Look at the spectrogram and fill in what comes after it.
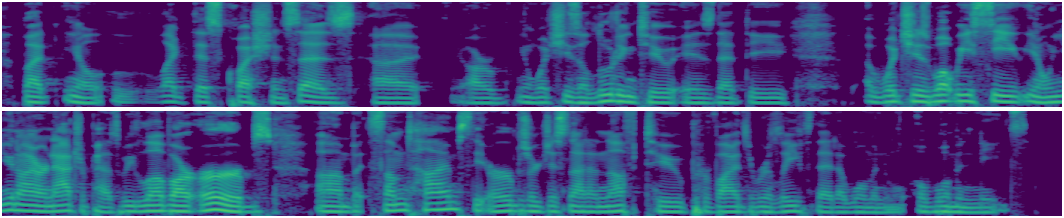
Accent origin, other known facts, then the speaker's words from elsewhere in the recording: Minnesota, United States; moved away; also born or lived in Las Vegas; I'm from Minnesota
